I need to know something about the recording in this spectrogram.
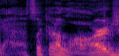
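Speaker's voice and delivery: put-on mocking affected voice. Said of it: "Why are you talking like that?".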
